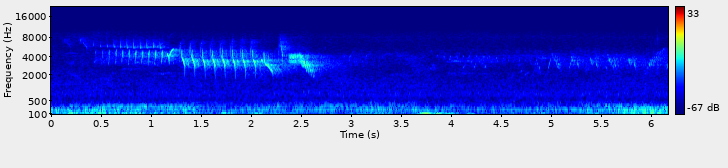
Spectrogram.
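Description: A songbird singing in conifer woodland: a rapid trill of repeated high notes that ends in a quick downward sweep, followed later by fainter song. A steady low outdoor rumble lies underneath, with a brief low thump a little past the middle.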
